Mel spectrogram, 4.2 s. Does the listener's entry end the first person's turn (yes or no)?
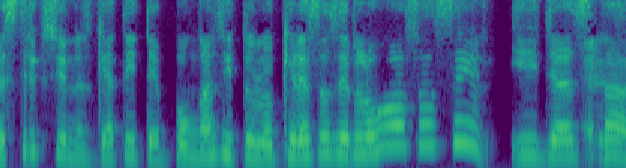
yes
